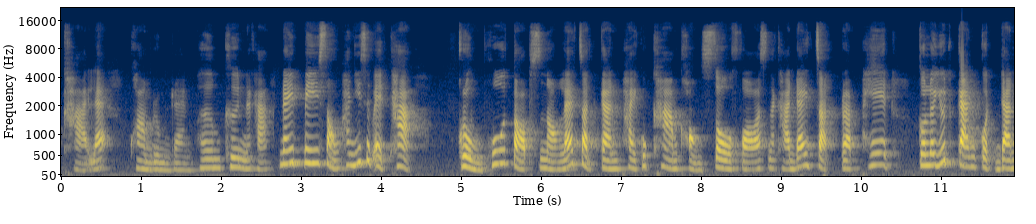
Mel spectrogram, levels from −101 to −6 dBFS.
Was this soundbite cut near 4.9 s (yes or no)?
no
